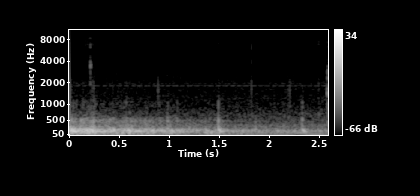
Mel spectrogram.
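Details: Thunder THC-SUB101 active subwoofer: after 10–30 min of normal play, irregular low thumps and soft pops over faint hum, like a wire shorting; stops when line input from filter board to amplifier is disconnected, so filter board (±15 V supply, op-amps already replaced) suspected, not confirmed.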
